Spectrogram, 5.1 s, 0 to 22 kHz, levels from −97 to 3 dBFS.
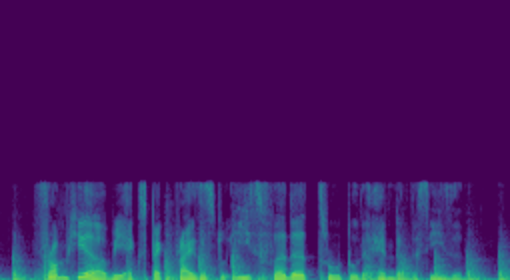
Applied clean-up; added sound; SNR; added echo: none; Hammer; 10 dB; none.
